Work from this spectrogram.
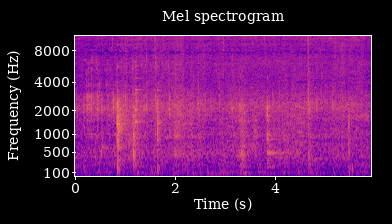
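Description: Julienned green chilli and ginger frying with minced keema in oil in a pan, a soft sizzle under irregular stirring scrapes and knocks of a spoon against the pan.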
